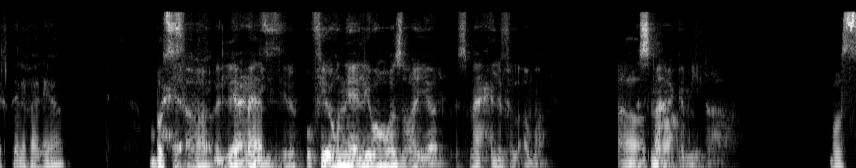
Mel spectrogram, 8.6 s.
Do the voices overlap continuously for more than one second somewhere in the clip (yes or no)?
yes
